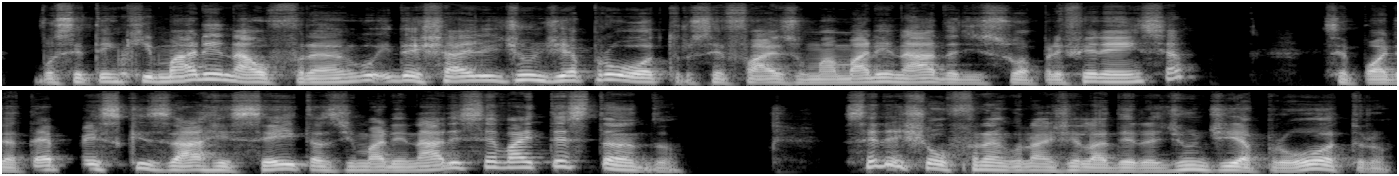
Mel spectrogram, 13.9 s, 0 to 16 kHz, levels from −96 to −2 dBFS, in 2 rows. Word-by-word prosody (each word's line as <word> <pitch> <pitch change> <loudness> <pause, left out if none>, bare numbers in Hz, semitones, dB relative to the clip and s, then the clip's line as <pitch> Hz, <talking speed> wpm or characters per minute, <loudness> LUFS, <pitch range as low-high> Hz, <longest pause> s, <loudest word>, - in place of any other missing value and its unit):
você - - -3
tem 135 0 -3
que 145 +1 -1
marinar 180 +1 +4
o 125 - +4
frango 120 +11 -1
e - - -3
deixar 150 -1 +2
ele 165 +1 +2
de 155 +6 0
um 190 - +4
dia 165 +1 +2
para 190 +4 -3
o - - +6
outro. 130 -6 +2
Você 115 - -5
faz 105 -1 -1
uma 105 +1 -4
marinada 115 0 +1
de 100 -1 -11
sua 100 -1 -4
preferência, 130 - -1 0.7
você - - -7
pode 105 0 -1
até 130 +6 -1
pesquisar 135 -2 0
receitas 130 +1 +1
de 120 - -7
marinar 115 - 0
e - - +3
você 210 +3 -1
vai 205 0 +2
testando. 200 - -1 0.8
Você - - -2
deixou - - 0
o - - -5
frango 130 -5 -2
na 115 -1 -2
geladeira 100 -3 -2
de 95 +9 -5
um 145 - -1
dia 125 +1 +2
para 95 - -6
o - - 0
outro, - - 0
130 Hz, 195 wpm, -24 LUFS, 110-150 Hz, 0.8 s, o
